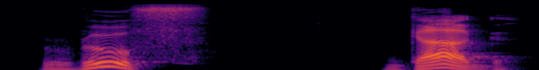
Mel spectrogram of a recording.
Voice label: "roof" – "גג"

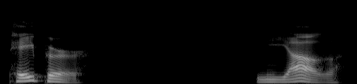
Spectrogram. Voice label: "paper" – "נייר"

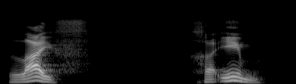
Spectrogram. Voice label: "life" – "חיים"

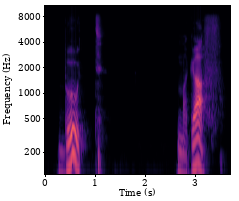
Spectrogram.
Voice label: "boot" – "מגף"

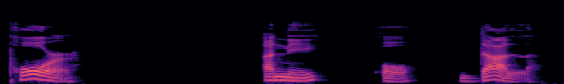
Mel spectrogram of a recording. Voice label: "poor" – "עני דל"

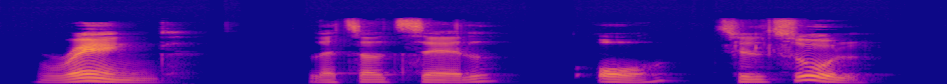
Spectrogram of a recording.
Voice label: "ring" – "לצלצל צלצול"

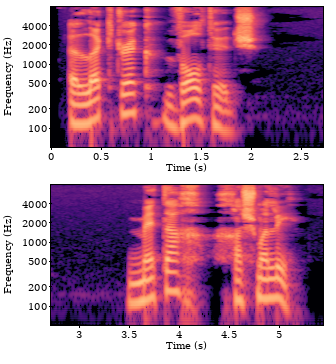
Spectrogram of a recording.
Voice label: "electric voltage" – "מתח חשמלי", dictionary

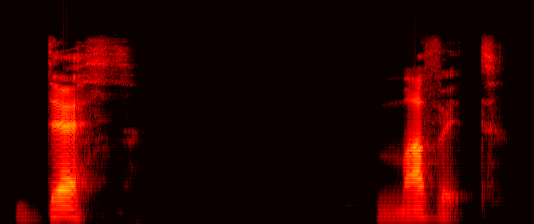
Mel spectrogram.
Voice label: "death" – "מוות"

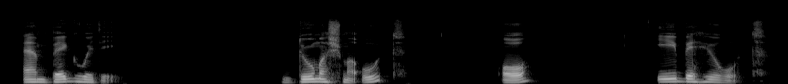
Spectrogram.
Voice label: "ambiguity" "דו משמעות אי בהירות", dictionary

